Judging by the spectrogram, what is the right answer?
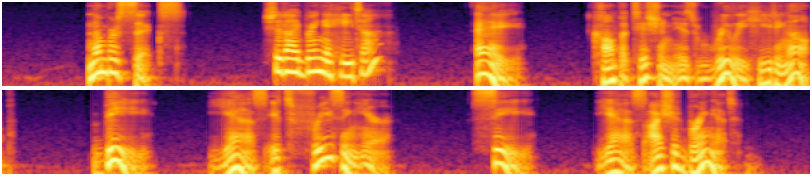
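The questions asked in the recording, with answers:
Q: Should I bring a heater?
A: B: Yes, it's freezing here.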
